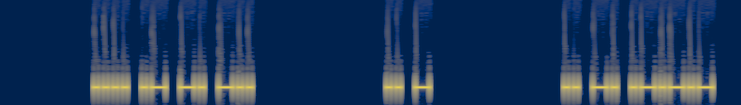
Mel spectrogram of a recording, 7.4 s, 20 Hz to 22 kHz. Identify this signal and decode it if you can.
Morse code, heard as a keyed tone, about 25 wpm, 700 Hz. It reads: HAND IT IN.
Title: 4x Word-Spacing - Sentences from Top 200 Words - 25wpm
